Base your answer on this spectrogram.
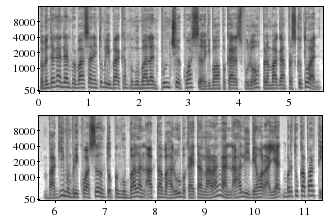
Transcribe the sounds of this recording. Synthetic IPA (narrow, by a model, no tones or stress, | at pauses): pərbənt̪aŋãndanpərbaɦasanit̪umə̃libat̪̚kanpəŋɡubalanpuɲt͡ʃəkuasədibawahpərkaɾəsə̥pulʊhpələmbaɡanpərsə̥kut̪uanbaɡimə̃mbəɾikuasaunt̪ʊk̚pəŋɡubalanʔa̰k̚t̪abaɦaɾubərkait̪anlaɾaŋãnʔa̰ɦlidewaɾa̰jat̪̚bərt̪ukapart̪i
